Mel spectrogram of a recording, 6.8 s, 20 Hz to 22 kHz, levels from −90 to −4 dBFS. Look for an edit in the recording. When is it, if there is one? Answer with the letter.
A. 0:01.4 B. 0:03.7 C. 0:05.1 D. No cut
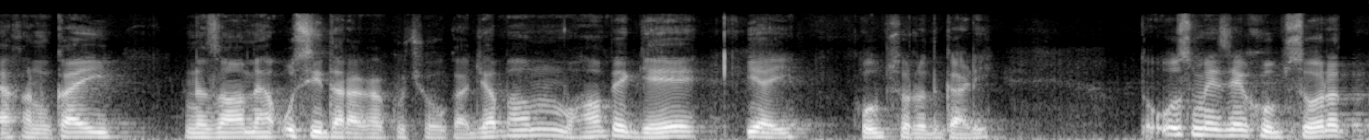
B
